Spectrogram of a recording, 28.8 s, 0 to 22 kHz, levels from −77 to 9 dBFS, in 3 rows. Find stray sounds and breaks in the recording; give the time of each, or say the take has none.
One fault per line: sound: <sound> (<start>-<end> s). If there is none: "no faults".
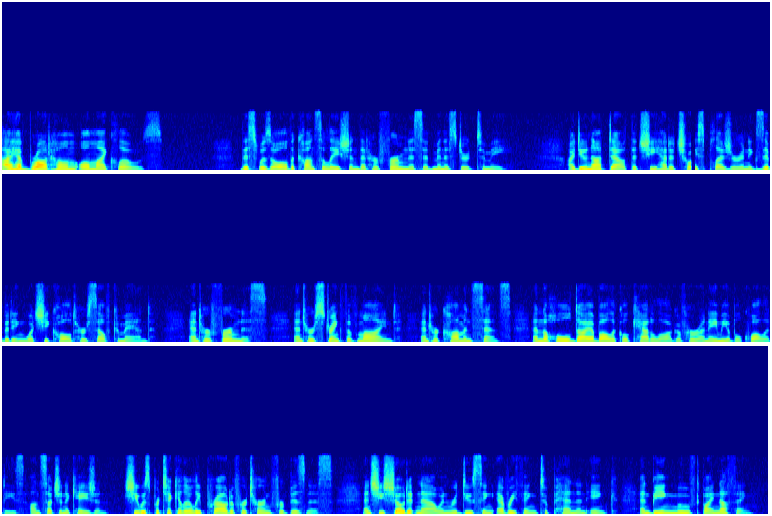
sound: dropout (8.6-8.7 s)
